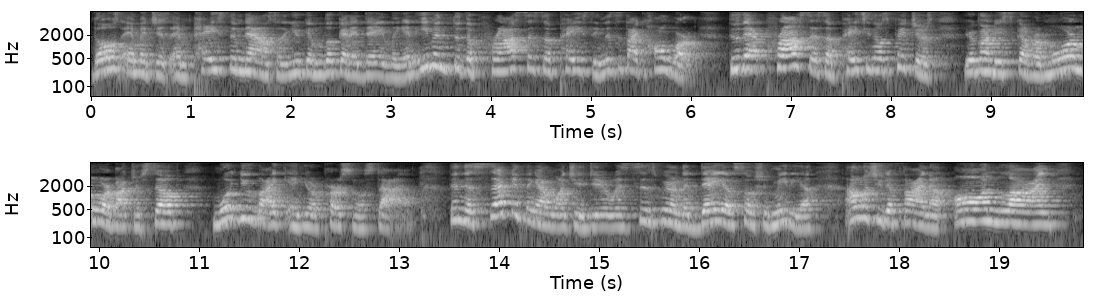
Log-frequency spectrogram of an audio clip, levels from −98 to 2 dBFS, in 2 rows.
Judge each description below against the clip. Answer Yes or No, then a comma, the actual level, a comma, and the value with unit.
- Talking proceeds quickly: Yes, fast, 220 wpm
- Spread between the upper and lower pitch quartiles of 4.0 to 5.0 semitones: Yes, average, 4.3 semitones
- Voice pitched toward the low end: No, high, 230 Hz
